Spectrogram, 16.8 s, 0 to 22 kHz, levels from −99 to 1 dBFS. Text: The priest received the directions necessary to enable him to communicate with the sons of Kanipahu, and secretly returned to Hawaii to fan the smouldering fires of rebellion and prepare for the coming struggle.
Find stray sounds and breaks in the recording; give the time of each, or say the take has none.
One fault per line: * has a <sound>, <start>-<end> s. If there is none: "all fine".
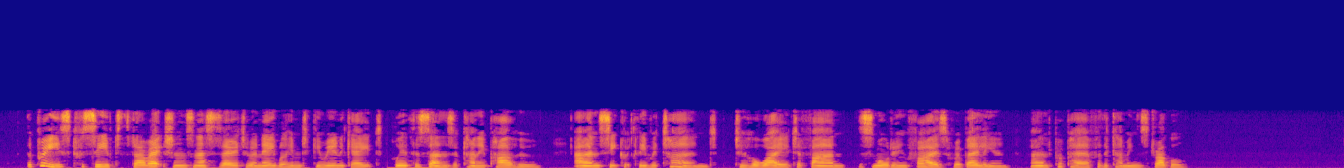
all fine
